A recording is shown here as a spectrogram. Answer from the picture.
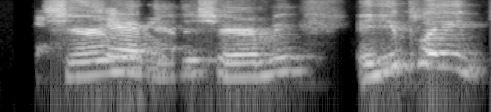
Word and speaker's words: Cheramy: Cheramy, Hannah Cheramy.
